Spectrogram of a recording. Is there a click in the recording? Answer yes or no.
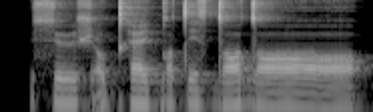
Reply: no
